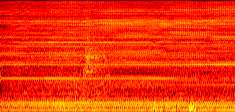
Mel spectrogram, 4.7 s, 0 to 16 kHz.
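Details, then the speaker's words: Samsung inverter AC outdoor compressor, which previously would not run, after circuit board repair, set to 16°C with indoor fan running; steady hum with constant high whine, no knocking or surging, drawing high amperage and taking load well: normal. "হ্যাঁ, খুবই সুন্দর compressor চলতেছে, load খুব ভালো নিচ্ছে।"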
